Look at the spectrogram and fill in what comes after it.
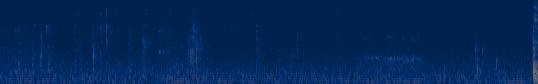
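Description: Faint chewing of a small bread-and-goat-cheese canapé with soft mouth clicks, then a quiet sip of coffee from a glass mug. There is a single sharp click near the end.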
